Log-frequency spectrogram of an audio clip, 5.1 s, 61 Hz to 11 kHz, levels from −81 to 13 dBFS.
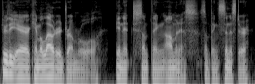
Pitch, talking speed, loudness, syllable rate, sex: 80 Hz, 155 wpm, -18 LUFS, 5.0 syllables/s, male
